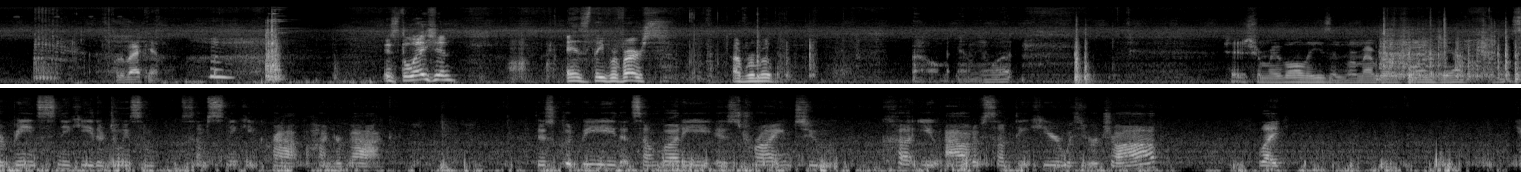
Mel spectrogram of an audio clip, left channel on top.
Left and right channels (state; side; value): different; both; correlation 0.00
